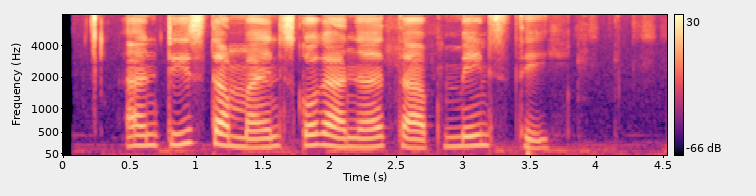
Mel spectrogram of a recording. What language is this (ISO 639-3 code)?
kln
